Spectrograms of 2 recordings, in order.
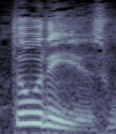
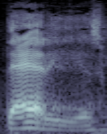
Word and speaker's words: Thaddeus: Thutis. We normally pronounce that Thaddeus, but it's Thutis.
